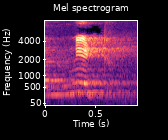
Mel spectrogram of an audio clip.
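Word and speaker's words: know: ये कुछ लोग, आप लोगों ने सुना होगा, देखा होगा, क्नो बोलते हैं इसको, लेकिन ये क्नो नहीं है, ये सिर्फ नो है।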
